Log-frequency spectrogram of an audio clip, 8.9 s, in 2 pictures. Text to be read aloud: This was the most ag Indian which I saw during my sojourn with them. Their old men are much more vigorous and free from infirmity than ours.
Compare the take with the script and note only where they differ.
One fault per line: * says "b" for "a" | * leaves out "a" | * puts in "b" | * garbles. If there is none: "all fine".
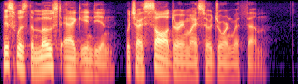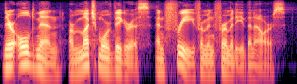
all fine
